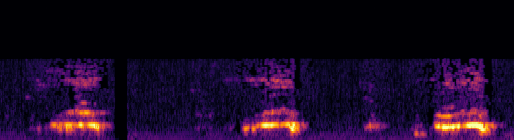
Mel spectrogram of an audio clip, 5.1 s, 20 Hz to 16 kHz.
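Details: Asleep, the young male foal Yanta, born 21 January 2026 by Fast Force from Pink Blossom, gives three throaty snoring breaths, separated by about two seconds, plus one small soft snuffle between the last two.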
